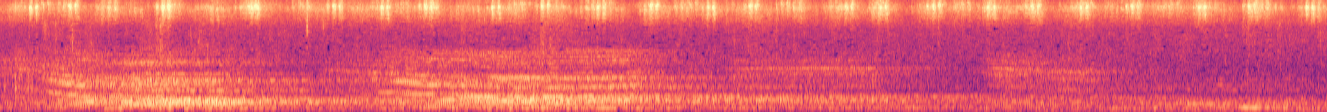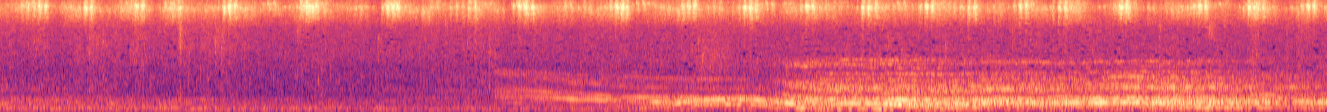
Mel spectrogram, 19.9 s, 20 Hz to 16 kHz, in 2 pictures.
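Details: Red deer during the rut season in Poland, 2020: long, hoarse bellows rich in harmonics, each lasting several seconds. One roar fades near seven seconds and another swells from about fourteen seconds, over a faint steady ticking in the background.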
